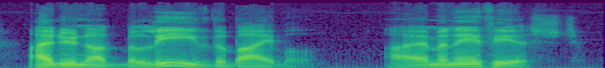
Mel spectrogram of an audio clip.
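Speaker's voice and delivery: ordinary delivery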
